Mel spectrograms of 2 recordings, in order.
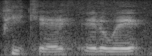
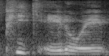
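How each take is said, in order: First: The first part is said as two letters. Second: The first part is said as the word peak. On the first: The speaker calls it right. "it's my initials" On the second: The speaker calls it wrong. "It says Peak eight oh eight"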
